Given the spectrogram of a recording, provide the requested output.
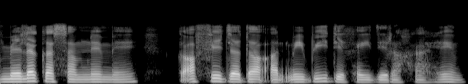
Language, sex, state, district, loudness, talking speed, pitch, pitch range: Hindi, male, Arunachal Pradesh, Longding, -19 LUFS, 155 wpm, 120 Hz, 110-130 Hz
